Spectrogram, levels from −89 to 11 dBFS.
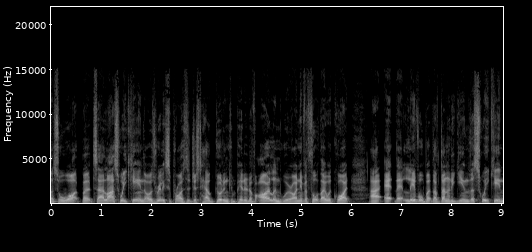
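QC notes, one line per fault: Nothing stood out on listening to the speech.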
